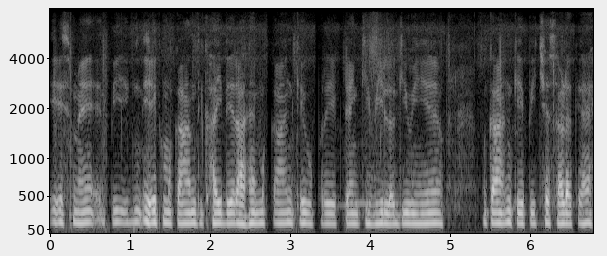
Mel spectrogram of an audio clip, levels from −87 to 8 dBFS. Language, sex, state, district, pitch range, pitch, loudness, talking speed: Hindi, male, Himachal Pradesh, Shimla, 135-145 Hz, 140 Hz, -17 LUFS, 195 wpm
